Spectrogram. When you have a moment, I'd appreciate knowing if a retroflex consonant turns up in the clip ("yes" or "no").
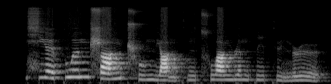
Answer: yes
